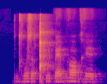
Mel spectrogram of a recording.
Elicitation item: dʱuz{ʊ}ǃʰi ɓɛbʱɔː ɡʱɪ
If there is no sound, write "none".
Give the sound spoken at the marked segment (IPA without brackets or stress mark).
ʊ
